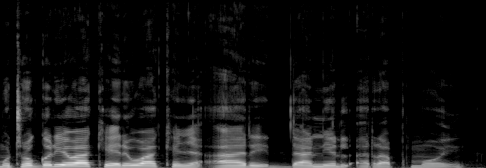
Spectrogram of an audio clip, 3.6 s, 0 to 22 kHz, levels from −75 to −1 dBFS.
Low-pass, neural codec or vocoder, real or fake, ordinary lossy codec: none; none; real; none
